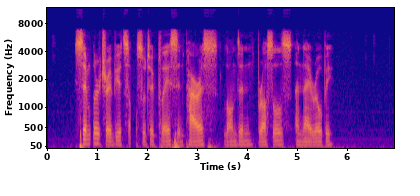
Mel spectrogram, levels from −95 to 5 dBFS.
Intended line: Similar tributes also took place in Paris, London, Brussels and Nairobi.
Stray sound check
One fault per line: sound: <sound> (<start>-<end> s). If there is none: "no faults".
sound: dropout (0.9-0.9 s)
sound: dropout (1.7-1.8 s)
